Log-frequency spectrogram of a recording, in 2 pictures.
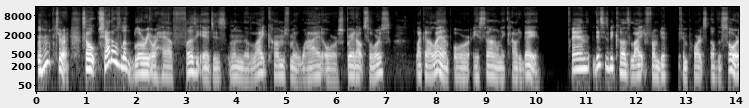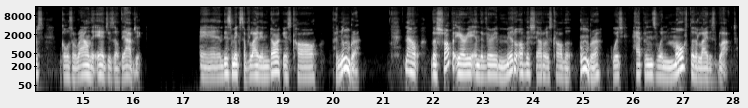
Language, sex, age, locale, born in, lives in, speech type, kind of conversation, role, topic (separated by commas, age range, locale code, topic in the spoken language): English, male, 40-44, en-US, United States, United States, read, expert-assistant, expert, What causes shadows to form?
